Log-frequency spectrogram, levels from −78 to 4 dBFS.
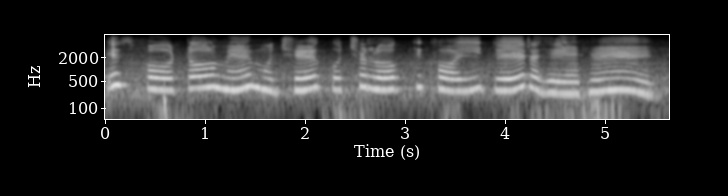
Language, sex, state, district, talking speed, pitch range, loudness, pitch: Hindi, male, Madhya Pradesh, Katni, 105 wpm, 285-325 Hz, -14 LUFS, 300 Hz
